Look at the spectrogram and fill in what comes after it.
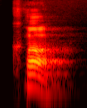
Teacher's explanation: जिसमें ज्यादा वेग से हवा बाहर निकलती है उसे क्या बोलते हैं महाप्राण बोलते हैं जैसे कि ख देखो ख ज्यादा है कि नहीं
